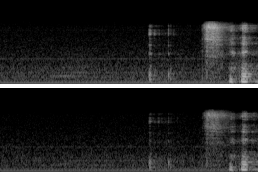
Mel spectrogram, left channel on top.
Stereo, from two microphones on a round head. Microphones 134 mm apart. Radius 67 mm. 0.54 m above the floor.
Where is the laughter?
50° left (ahead or behind), 1.5 m; by 2.5 s 25° left (ahead or behind), 1.1 m.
